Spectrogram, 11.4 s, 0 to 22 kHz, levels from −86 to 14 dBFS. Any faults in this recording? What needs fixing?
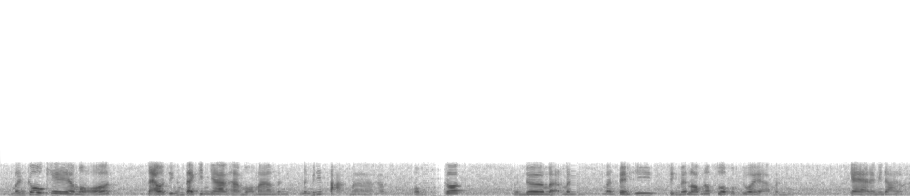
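iLBC codec coding runs through the whole clip. The speech is confined to a narrow band of roughly 300 Hz to 3.6 kHz, and each short block is coded on its own, which leaves a plainly audible rough, synthetic edge. The texture fits iLBC's 30 ms, 13.33 kbps mode. Preventing this means sending the call over a wideband codec such as Opus or G.722 instead of iLBC.

Lost iLBC frames occur from 5.27 to 5.56 s and from 7.14 to 7.24 s. The decoder fills each gap by repeating the last pitch cycle blended with noise, so the sound turns into a held, buzzy vowel. The first gap lasts 270 ms and fades as it goes on. The second lasts 90 ms. Normal speech resumes almost immediately because every frame decodes independently. Preventing this means reducing packet loss on the network path, or adding forward error correction and a suitably sized jitter buffer.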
